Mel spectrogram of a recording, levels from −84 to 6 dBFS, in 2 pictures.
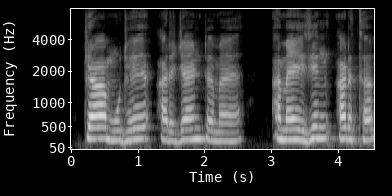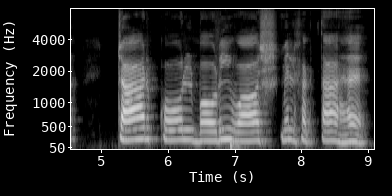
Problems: constant background noise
